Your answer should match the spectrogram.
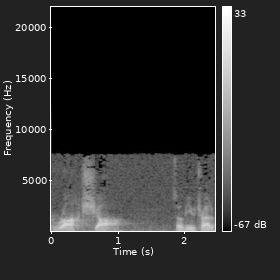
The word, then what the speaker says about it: rasha: And the word is rasha, R-A-S-H-A, rasha.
